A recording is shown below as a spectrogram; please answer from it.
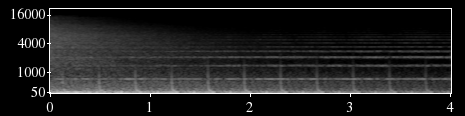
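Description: Melodic techno DJ mix dropping into a breakdown. The track's highs fade away over about two seconds, leaving a deep bass hum and a held synth note over faint ticking about three times a second, and the music gradually gets quieter.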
